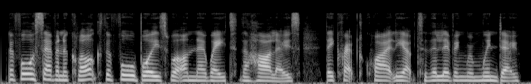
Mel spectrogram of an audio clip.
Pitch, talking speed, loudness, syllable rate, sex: 185 Hz, 250 wpm, -17 LUFS, 6.7 syllables/s, female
